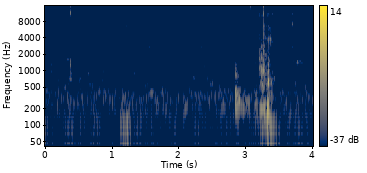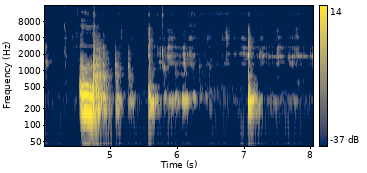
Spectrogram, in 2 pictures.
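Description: Small screwdriver clicking and scraping on a screw in a plastic toy train engine, with handling knocks of the plastic body; the loudest clatter comes about halfway through.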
